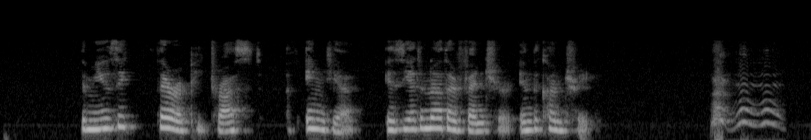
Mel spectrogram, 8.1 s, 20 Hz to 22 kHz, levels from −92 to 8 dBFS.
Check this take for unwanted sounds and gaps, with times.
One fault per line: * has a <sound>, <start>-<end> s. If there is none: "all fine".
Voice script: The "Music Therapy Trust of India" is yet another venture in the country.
* has a bark, 7.1-7.9 s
